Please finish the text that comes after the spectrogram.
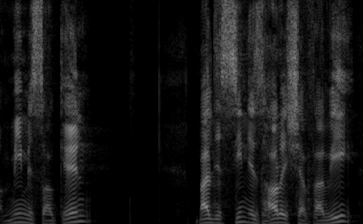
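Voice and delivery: ordinary talk, nothing marked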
